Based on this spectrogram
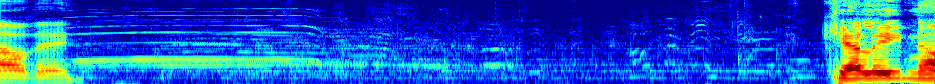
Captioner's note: audience cheering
